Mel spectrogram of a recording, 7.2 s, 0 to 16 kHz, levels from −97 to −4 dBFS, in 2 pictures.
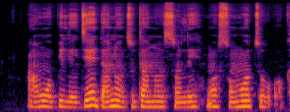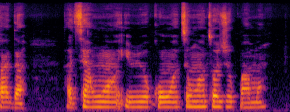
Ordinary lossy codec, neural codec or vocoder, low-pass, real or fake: none; none; 14.4 kHz; real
